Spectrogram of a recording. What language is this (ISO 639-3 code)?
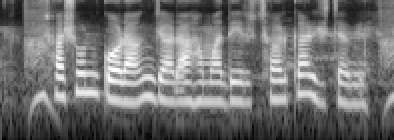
ben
